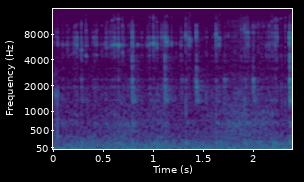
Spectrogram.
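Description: Near silence with faint, scattered small ticks as tying thread is wrapped around a fly hook with a bobbin.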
